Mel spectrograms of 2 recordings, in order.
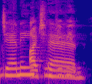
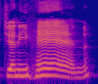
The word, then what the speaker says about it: Jenny Han: Her last name rhymes with Anne. Jenny Chan. Oh, you are so close. It is Jenny. It's Jenny Han, not Jenny Jan.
